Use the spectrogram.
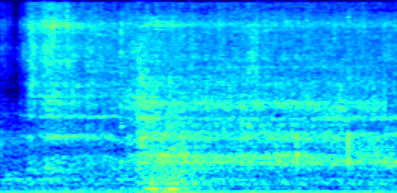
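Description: Chicken pieces frying in half a cup of hot oil for ginger chicken, a steady close sizzle and bubbling with a louder burst near the middle as the meat settles, no voices.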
